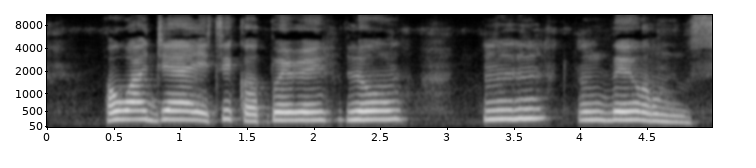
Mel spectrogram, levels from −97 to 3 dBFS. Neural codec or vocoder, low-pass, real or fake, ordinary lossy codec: autoencoder, 22.05 kHz, a latent of 192 numbers a frame, VITS, trained on one speaker; none; fake; none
